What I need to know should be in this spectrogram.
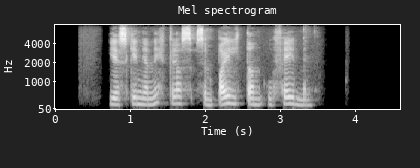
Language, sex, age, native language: Icelandic, female, 30-39, Icelandic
